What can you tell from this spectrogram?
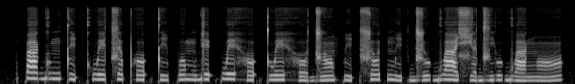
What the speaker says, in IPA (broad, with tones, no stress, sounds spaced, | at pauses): p a˦ ɡ u˧ ŋ t̪ i˨ ʔ kʰ w e˧ t͡s ə˧ pʰ o˨ ʔ t̪ i˨˩ p o˧ m ɡ e˦ ʔ p w e˥˧ h o˨ ʔ t̪ w e˧ h o˨˩ d͡z ɔ̃˧ p i˨ ʔ s o˦ t̚ m i˨ ʔ d͡z u˧ ɡ w a˥˧ ɕ ə˧ d͡z j u˦ ɡ w a˧ ŋ ɔ̃˨˦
